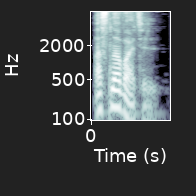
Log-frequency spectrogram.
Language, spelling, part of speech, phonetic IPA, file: Russian, основатель, noun, [ɐsnɐˈvatʲɪlʲ], Ru-основатель.ogg
- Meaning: founder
